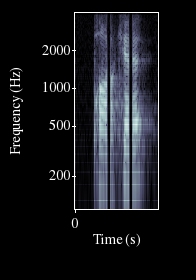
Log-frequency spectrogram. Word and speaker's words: Paquette: Paquette, P-A-Q-U-E-T-T-E.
